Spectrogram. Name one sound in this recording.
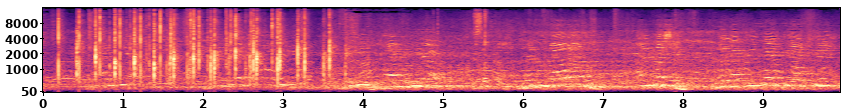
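A middle-aged man speaks into a microphone through a loudspeaker.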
